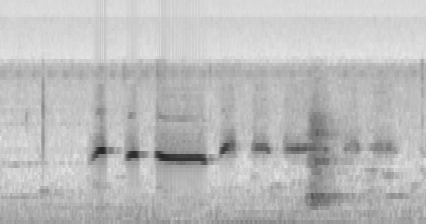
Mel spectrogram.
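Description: Whistling: a short run of clear notes, starting about a second in, with one longer held note in the middle.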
